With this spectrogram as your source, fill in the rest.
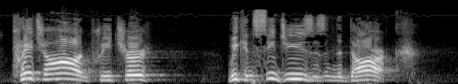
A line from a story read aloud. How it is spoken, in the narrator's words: one of the elderly deacons sitting in the back of the church just cried out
